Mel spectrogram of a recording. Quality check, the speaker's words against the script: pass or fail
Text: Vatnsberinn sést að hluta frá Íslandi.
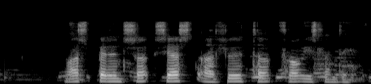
pass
